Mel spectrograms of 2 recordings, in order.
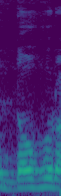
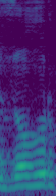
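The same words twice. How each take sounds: First: দহুর with a heavy dad at the start; corrected pronunciation. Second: জহুর with a j-like first sound; common mispronunciation. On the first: Teacher gives the form from the letter dad, corrected pronunciation. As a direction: begin দহুর with thick d rather than j. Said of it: "ঠিক আছে, দর থেকে". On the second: Teacher warns students about the habitual form, common mispronunciation. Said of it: "খেয়াল করতে হবে, এটা উচ্চারণটা". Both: Shown as a demonstration.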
